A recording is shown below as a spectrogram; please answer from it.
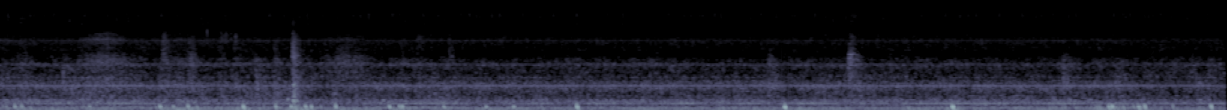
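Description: Near silence: a faint steady hum from a desktop computer running, with a few faint clicks and knocks.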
